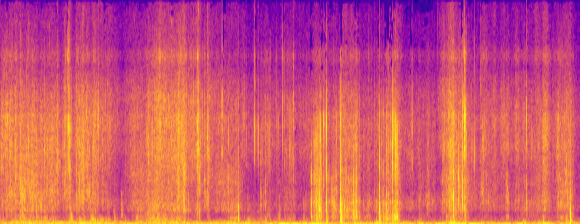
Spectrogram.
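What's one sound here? Dry forest litter rustles and crackles under a hand.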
